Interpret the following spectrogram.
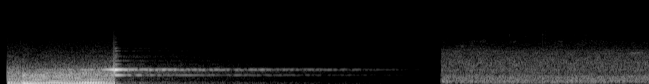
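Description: A loud, low, dense sound is cut off about a second in by a single bell-like ping whose two ringing tones die away over about three seconds. After a short silence, a steady rushing noise starts about four and a half seconds in.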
